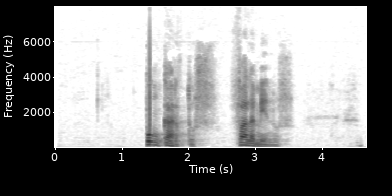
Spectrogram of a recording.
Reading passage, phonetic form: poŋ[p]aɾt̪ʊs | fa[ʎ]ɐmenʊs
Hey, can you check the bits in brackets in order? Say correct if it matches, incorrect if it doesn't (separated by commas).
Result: incorrect, incorrect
